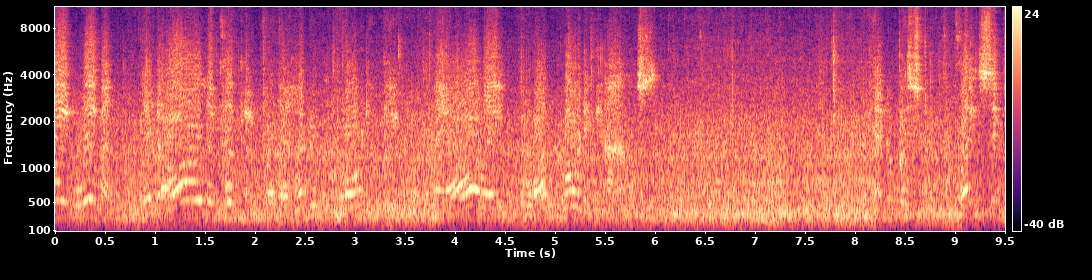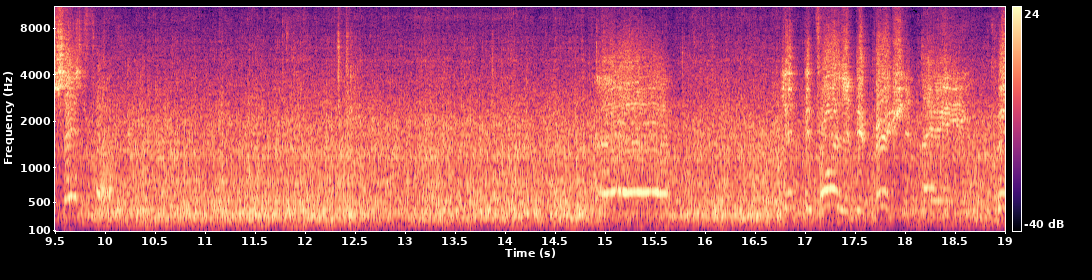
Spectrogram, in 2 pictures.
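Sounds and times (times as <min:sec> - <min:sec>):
car road and engine noise: 0:00.0 - 0:19.0
faint voice murmuring: 0:14.9 - 0:15.8.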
